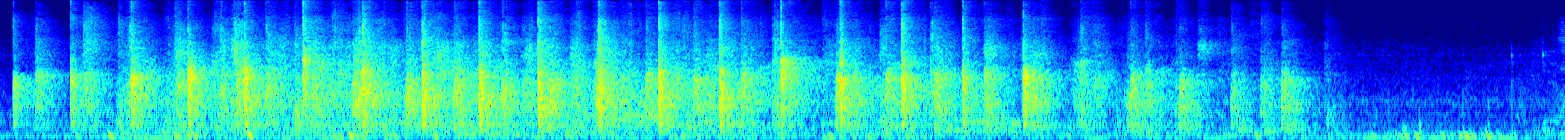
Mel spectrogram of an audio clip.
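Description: Applause greets guests from a cooking project's team as they are welcomed onto a show. Many crisp, fairly even hand claps repeat in a steady rhythm, then thin out and stop near the end.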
